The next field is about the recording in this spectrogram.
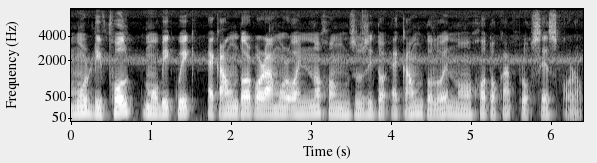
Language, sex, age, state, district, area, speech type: Assamese, male, 18-30, Assam, Jorhat, urban, read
